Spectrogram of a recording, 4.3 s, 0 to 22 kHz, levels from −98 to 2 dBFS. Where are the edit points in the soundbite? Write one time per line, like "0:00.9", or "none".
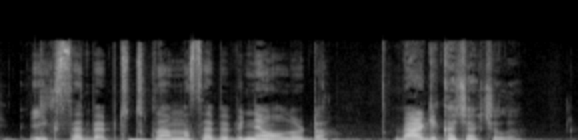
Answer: none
